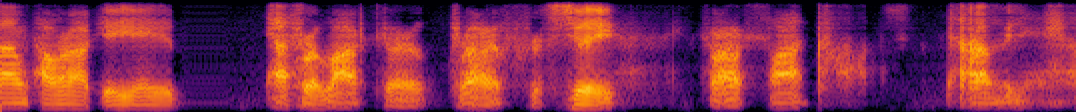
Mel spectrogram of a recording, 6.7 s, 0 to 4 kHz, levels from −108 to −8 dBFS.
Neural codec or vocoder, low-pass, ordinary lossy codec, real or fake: codec, 16 kHz, 0.5 kbps, FreqCodec, larger model; 3.6 kHz; none; fake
